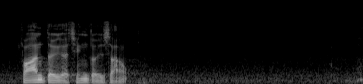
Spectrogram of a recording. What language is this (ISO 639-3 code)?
yue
